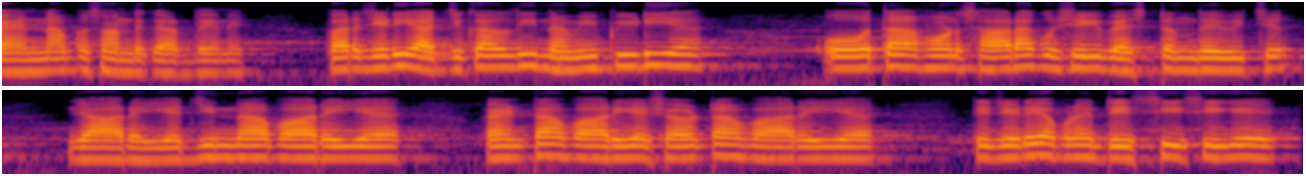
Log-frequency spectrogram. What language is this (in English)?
Punjabi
